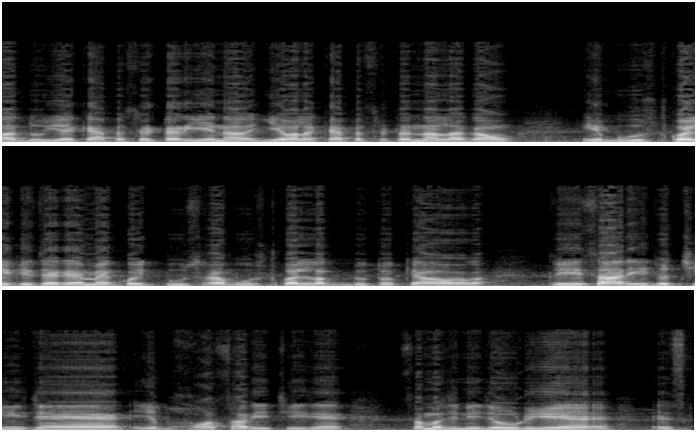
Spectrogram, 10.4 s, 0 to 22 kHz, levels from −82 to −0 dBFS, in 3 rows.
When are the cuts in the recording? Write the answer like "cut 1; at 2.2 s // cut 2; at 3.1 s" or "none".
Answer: none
